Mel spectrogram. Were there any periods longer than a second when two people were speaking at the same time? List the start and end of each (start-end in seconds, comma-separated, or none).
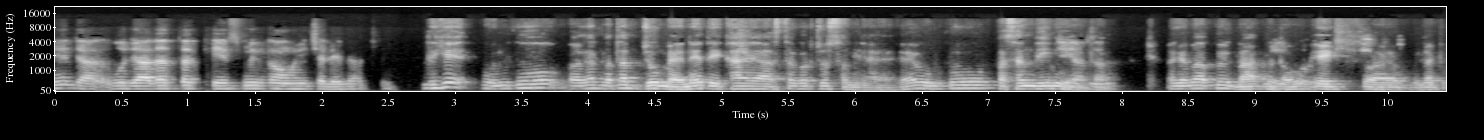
none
